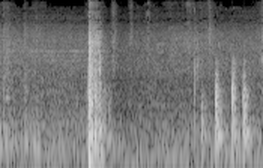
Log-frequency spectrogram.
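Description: Rear hatch of a Daihatsu Xenia swung shut, one solid thud of the door closing, followed moments later by a few lighter knocks and rattles nearby.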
